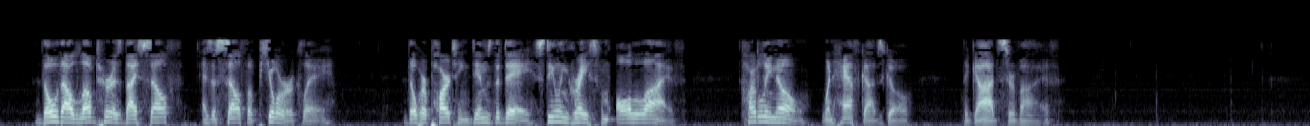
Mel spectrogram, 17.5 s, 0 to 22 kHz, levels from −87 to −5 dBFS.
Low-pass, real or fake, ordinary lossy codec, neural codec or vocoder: 7.2 kHz; real; MP3, 24 kbps; none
